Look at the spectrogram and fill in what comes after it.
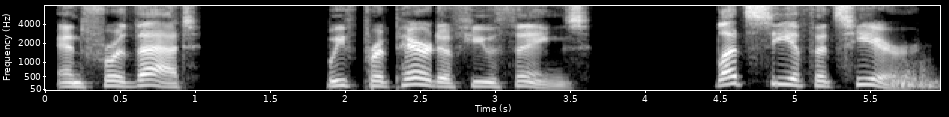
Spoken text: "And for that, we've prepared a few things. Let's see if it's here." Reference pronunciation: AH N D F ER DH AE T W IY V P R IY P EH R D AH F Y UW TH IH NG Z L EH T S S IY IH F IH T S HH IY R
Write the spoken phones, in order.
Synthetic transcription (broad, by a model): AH N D F ER DH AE T W IY V P R IY P EH R D AH F Y UW TH IH NG Z L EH T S S IY IH F IH T S HH IY R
